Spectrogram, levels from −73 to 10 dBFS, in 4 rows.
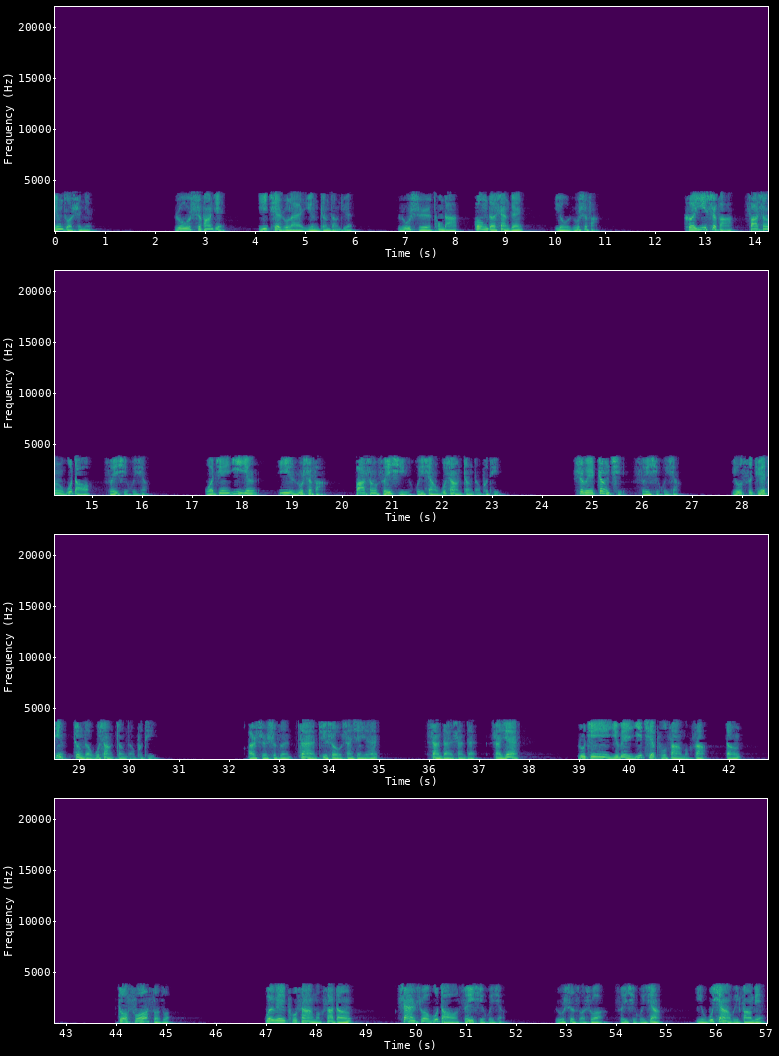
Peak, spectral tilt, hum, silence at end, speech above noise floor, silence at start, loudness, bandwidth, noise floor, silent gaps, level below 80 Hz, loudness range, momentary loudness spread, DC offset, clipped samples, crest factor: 0 dBFS; -10.5 dB/octave; none; 0.05 s; 63 dB; 0 s; -17 LUFS; 4 kHz; -79 dBFS; none; -28 dBFS; 4 LU; 11 LU; under 0.1%; under 0.1%; 18 dB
